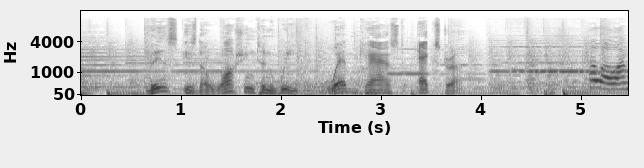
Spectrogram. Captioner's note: apprehensive music; voiceover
